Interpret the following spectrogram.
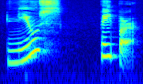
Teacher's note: now we devoice the Z and becomes an S. Why? Because the P is voiceless.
